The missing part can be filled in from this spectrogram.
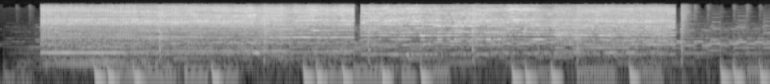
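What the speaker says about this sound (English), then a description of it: "this is just kind of getting in the way and it's not helping us out. So we're going to trim this off." A power tool trims a carbon fiber splitter tunnel flap, a loud, continuous high whine with rough grinding rasp that starts abruptly, dips once briefly and stops near the end.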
